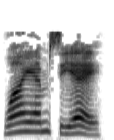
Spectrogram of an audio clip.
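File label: "ymca", British English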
